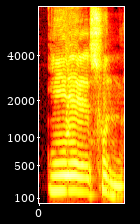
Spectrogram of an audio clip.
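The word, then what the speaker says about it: Ἰησοῦν: 발음 한번 해볼까요? 이에수스, 이에수, 이에순 그렇게 읽어야 돼.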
